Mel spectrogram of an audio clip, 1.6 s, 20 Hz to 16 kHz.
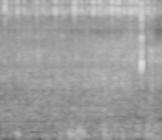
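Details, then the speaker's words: Base-model 2010 Dodge Challenger 3.5 V6 from a police auction, jump-started on a weak battery: low, soft, even rumble with no knocks or ticks, barely audible; normal idle. "and it actually sounds really good though wow you can barely even hear it running"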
